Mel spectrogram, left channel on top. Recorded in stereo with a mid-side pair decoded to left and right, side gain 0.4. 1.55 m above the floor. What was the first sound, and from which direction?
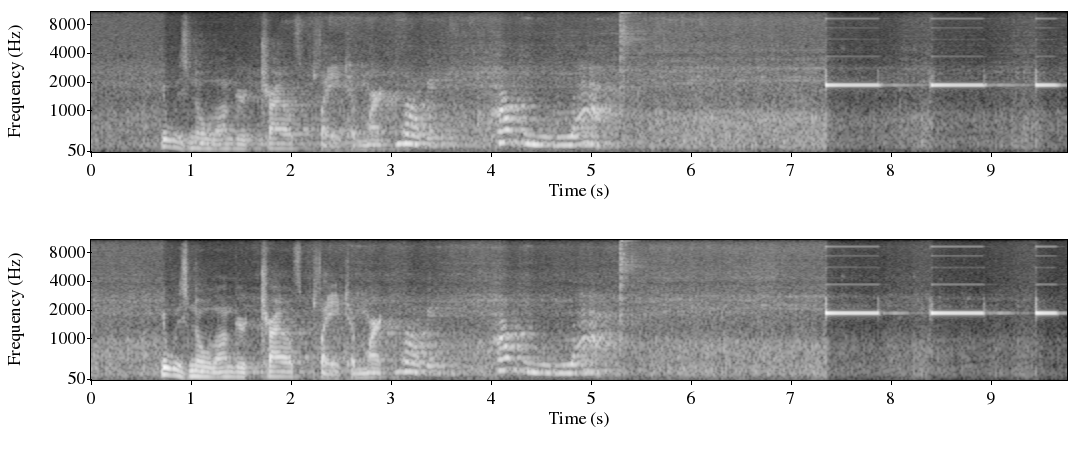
A man speaking, 60° right.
